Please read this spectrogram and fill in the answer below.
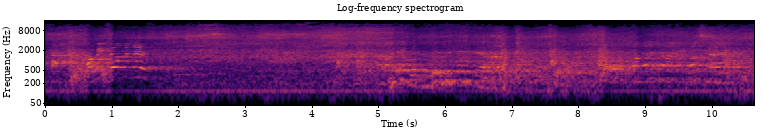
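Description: Voices talking in a large room over 1/16-scale Traxxas electric RC cars racing on a carpet track.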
